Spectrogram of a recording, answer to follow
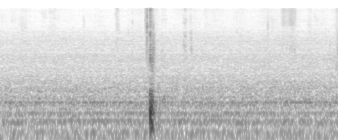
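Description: Quiet room tone with a steady low hum, broken once about halfway through by a single short, sharp click.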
